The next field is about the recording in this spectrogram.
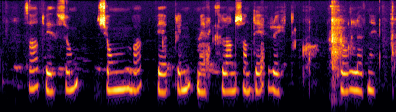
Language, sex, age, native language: Icelandic, female, 12, Icelandic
